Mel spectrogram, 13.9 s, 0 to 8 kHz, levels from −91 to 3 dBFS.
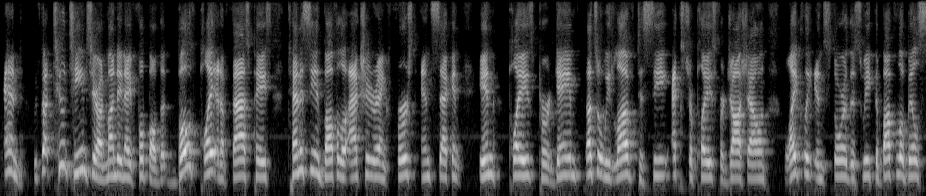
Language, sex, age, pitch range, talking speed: English, male, 30-49, 180-225 Hz, 205 wpm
